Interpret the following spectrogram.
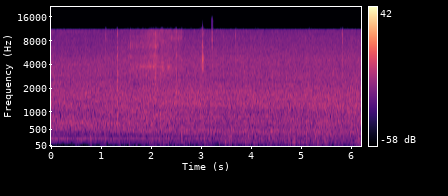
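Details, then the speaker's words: Junkyard Torcan box fan on high speed, uncleaned blades with dust buildup: steady smooth airy whoosh, no ticking, rubbing or wobble; quiet, normal running though it moves little air. "You know what? This thing doesn't make very much noise, but it also doesn't move very much air either."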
